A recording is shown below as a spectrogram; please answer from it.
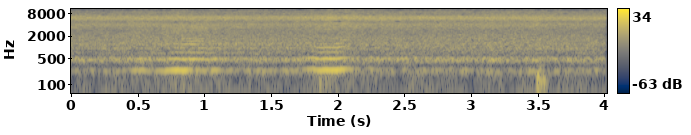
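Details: Swarm of honey bees departing a six-frame nucleus hive with their white-marked queen, filmed live. A loud, steady buzzing drone swells twice into brief, clearer humming tones about a second apart, with a soft knock near the end.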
